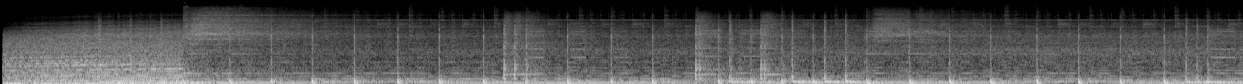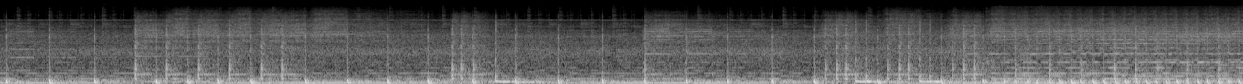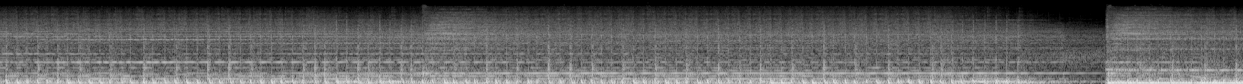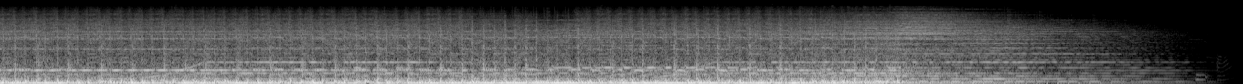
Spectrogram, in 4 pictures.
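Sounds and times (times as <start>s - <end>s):
heavy drums: 0.0s - 48.6s
synth: 0.0s - 49.2s.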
